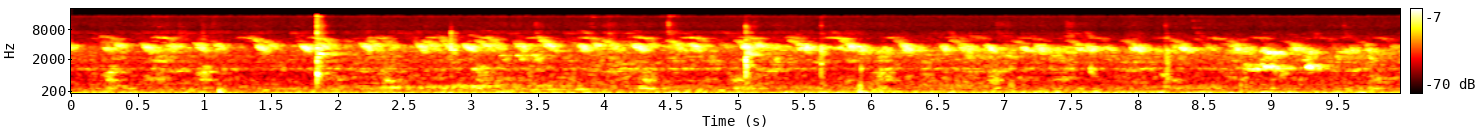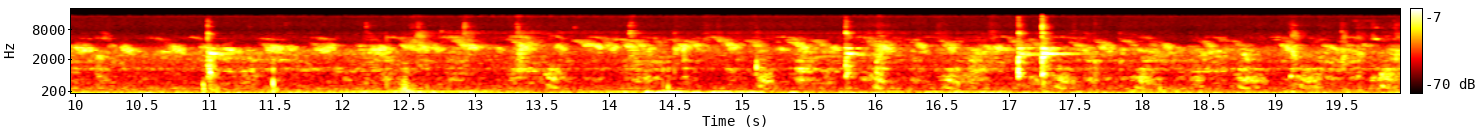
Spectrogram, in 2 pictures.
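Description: Metal tongs clink against a metal pot.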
